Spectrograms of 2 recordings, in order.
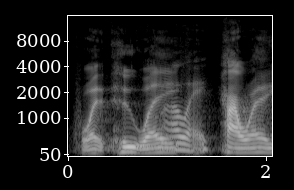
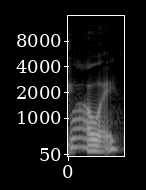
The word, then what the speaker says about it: Huawei: I believe it's pronounced Huawei. Huawei.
